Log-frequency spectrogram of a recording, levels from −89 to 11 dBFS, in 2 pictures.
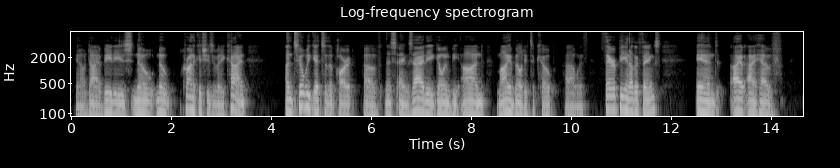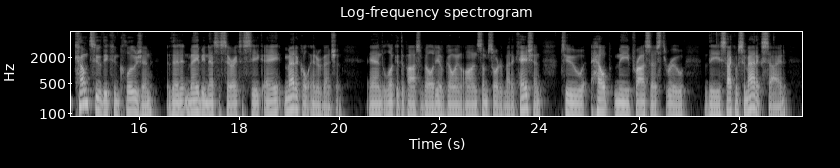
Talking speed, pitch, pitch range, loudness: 140 wpm, 90 Hz, 85-100 Hz, -23 LUFS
